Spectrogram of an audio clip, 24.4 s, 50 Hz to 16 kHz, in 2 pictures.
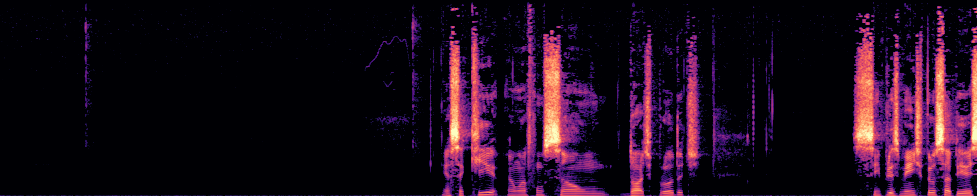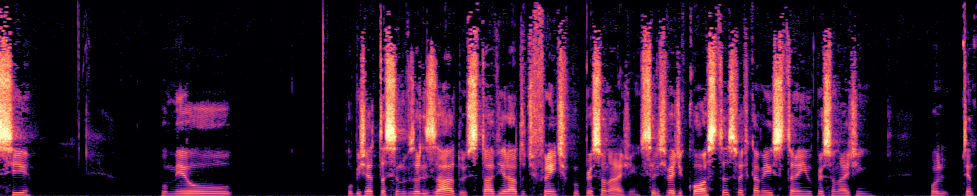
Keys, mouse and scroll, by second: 1.1-5.3 drag.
